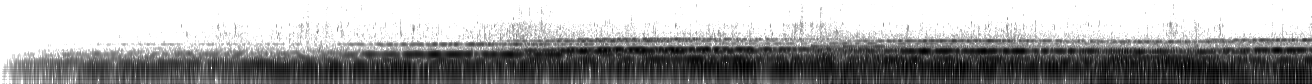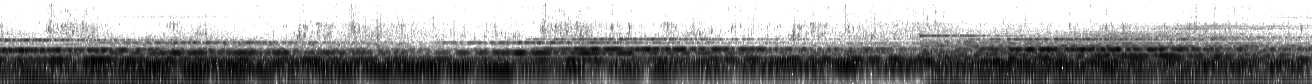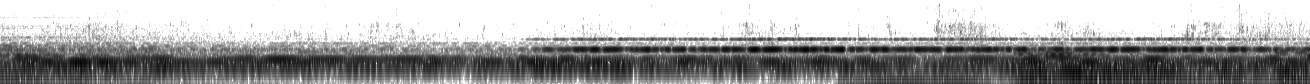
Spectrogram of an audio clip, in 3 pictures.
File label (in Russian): zvuki prirody dlya malyshei zvuki prirody dlya sna; spokoinaya muzyka dlya malyshei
